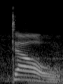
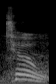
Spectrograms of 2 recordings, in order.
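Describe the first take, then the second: First: The vowel glides like 'ow'. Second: The vowel is a plain 'oh'. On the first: The speaker calls it wrong. "बहुत सारे students गलत बोलते हैं, ऐसे बोलते हैं टाओ" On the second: The speaker calls it right. "This is टो"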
